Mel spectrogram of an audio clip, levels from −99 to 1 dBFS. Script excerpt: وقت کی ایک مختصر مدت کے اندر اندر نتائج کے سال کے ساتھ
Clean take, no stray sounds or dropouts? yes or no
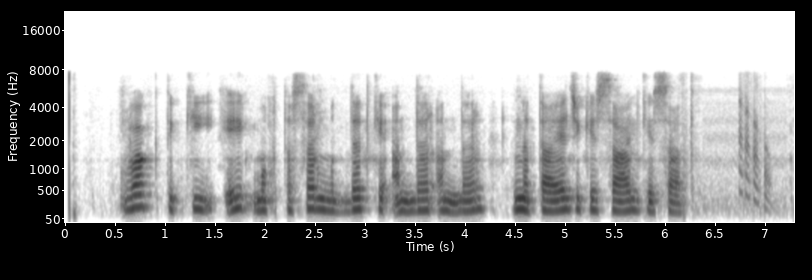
no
